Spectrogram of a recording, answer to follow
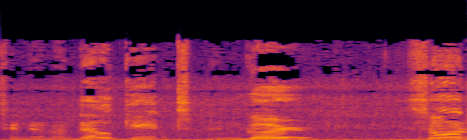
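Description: Steady low rumble of a car heard from inside the cabin, with a man's voice over it in short snatches.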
